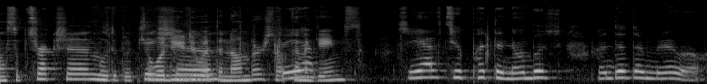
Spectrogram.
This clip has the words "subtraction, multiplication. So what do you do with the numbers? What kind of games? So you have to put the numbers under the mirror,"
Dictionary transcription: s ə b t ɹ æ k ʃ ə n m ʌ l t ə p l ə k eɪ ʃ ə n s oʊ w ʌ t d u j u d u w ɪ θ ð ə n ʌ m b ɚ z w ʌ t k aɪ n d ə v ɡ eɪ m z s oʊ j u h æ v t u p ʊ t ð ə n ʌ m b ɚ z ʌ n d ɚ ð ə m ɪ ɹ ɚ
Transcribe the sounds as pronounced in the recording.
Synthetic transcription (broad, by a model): s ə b t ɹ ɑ k ʃ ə n m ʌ l t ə p l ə k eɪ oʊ w ʌ t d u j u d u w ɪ ð ə n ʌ m b ɚ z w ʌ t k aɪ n ə v ɡ eɪ m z s oʊ j u h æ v t u p ʊ t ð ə n ʌ m b ɚ z ʌ n d ɚ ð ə m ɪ ɹ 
